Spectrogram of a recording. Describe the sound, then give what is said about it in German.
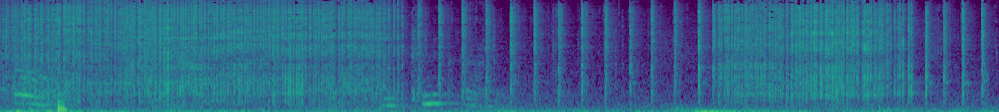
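A plastic bag crinkles and rustles, a bright, crackly hiss with bursts of sharp snapping clicks that come and go over several seconds. It is one of several found objects made to sound by seawater dripping onto it from bottles. “hat sich eine Plastiktüte geschnappt.”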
